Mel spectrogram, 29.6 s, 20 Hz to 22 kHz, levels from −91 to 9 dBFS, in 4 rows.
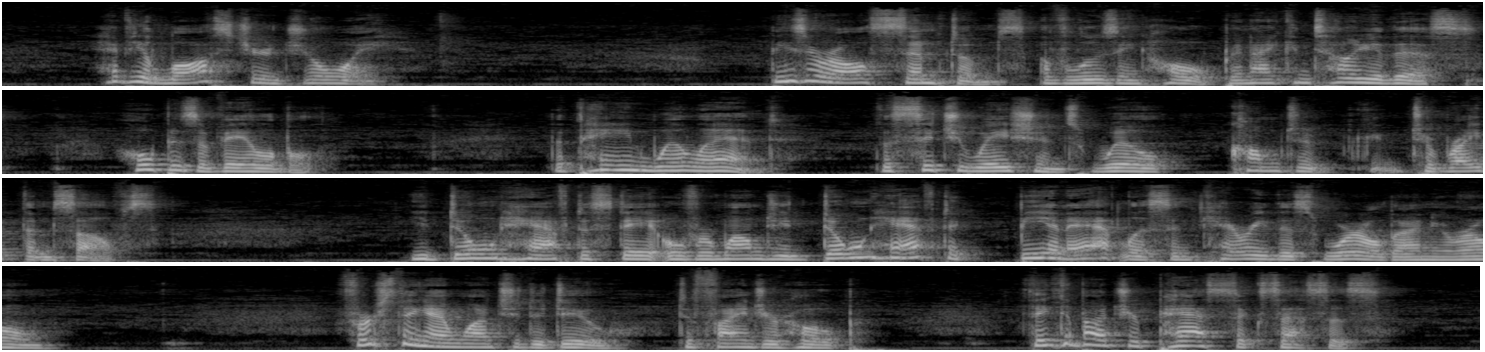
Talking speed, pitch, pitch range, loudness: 140 wpm, 165 Hz, 145-180 Hz, -26 LUFS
